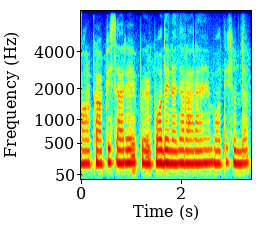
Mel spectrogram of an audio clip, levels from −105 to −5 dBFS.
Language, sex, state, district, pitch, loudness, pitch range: Hindi, female, Haryana, Jhajjar, 190 Hz, -16 LUFS, 185-195 Hz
